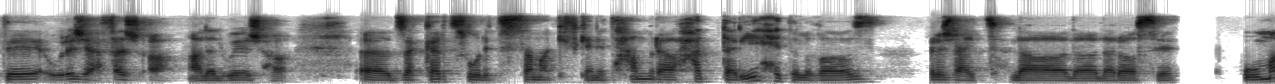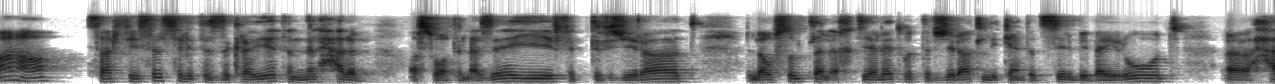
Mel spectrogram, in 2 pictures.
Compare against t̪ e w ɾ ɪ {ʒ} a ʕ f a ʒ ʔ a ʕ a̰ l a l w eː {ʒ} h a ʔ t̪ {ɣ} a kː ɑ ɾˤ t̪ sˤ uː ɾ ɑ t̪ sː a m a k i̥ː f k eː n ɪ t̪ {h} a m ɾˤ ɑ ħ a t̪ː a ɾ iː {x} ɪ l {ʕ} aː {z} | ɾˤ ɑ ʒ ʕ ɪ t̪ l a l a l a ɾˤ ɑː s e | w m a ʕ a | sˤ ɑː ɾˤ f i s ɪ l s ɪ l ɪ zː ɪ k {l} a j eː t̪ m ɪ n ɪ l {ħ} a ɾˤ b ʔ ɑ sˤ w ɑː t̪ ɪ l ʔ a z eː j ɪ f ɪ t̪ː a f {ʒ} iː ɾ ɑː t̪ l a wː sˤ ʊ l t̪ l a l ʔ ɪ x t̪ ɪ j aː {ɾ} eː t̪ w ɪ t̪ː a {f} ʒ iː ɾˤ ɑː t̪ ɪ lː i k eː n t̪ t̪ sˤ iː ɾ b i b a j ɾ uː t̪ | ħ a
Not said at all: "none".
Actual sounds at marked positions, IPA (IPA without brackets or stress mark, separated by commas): ʒ, ʒ, z, ħ, ħ, ɣ, z, ɾ, ħ, ʒ, l, f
